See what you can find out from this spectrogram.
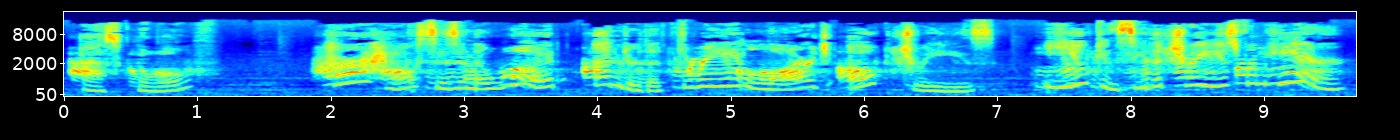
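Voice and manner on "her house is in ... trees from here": put-on little girl voice. A narrator's reading. Little Red answers the wolf.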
